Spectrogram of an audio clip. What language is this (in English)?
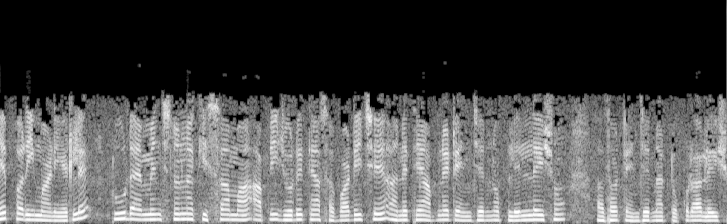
Gujarati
